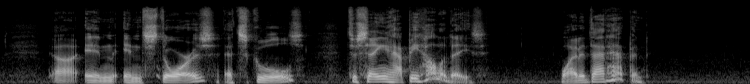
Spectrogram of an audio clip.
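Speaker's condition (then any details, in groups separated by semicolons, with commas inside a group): No condition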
